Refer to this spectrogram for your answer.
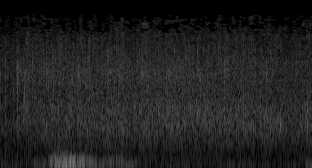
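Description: A steady wash of applause from a crowd, dense crackling claps filling the whole clip with a low thump early on, and no voices.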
